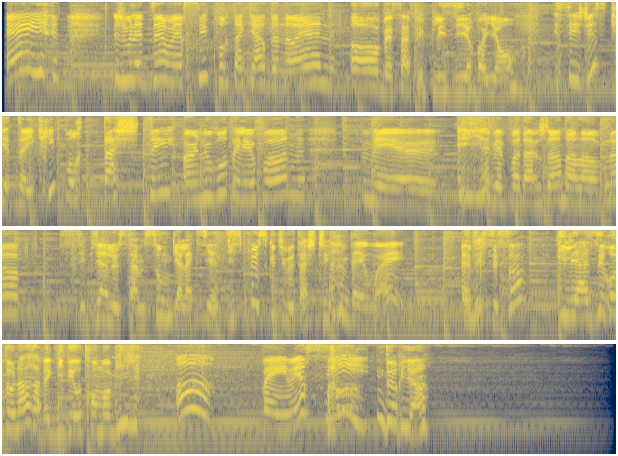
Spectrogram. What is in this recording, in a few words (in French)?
Pub fictive Amicale Sourire Humour; Samsung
